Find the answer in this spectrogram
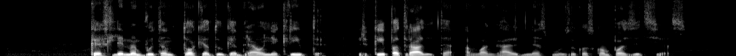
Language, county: Lithuanian, Šiauliai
